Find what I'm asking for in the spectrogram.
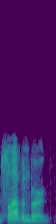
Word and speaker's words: Slavenburg: By the way, what do you think we should say Slavenburg or Slavenburg? What would you I'd pronounce his name Jakob Slavenburg. – Slavenburg. All right.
